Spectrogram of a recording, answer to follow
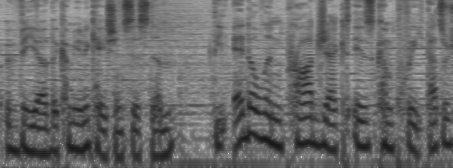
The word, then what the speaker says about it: Eidolon: Along the way, you fight the Eidolons. I looked up the pronunciation for that.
